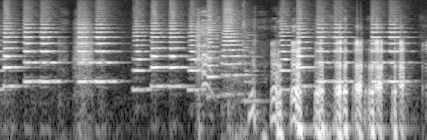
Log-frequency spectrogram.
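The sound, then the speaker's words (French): Several car horns honk in overlapping bursts, loud, some long and steady, others short and repeated, with faint voices mixed in toward the end. “Tout ça avec le klaxon.”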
